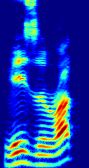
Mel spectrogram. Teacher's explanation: کاف کے اوپر جب رکیں گے تو شدت اور ہمس آئے گی، پہلے شدت ہوتی ہے پھر ہمس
